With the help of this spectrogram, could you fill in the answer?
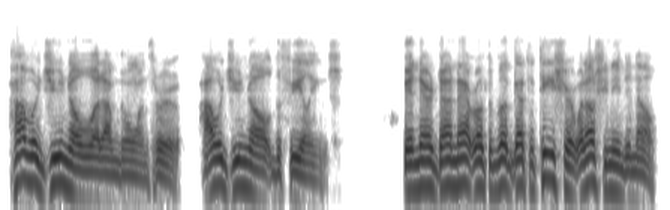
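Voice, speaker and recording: At a fairly slow pace, a man with an American accent speaks in a medium-pitched voice with lively intonation. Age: 60s. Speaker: live streamer. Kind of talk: casual chat. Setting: live stream.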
